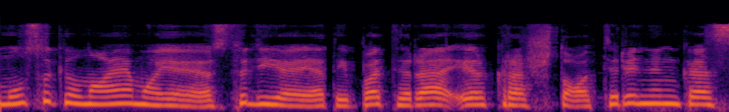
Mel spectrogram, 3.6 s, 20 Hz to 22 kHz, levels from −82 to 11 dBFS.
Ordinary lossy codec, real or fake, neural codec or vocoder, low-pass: AAC, 32 kbps; real; none; 9.9 kHz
